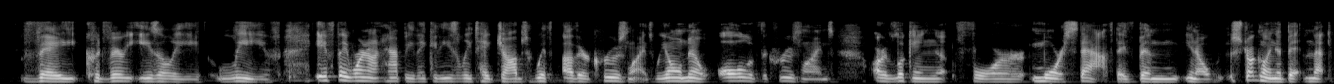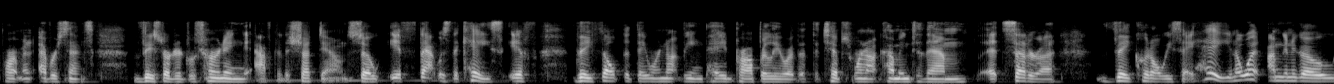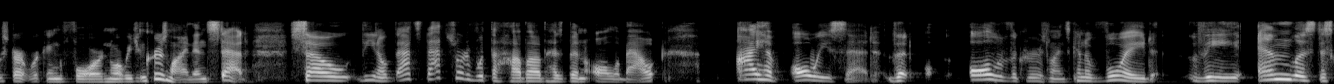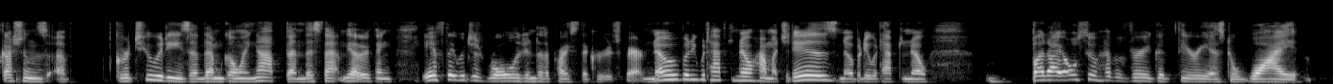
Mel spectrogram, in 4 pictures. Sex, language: male, English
